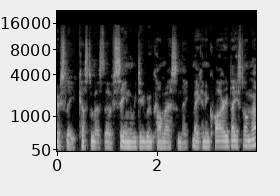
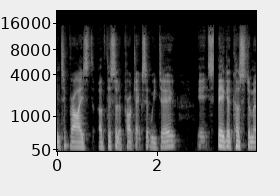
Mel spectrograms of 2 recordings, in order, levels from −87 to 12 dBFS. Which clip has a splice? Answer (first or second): second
